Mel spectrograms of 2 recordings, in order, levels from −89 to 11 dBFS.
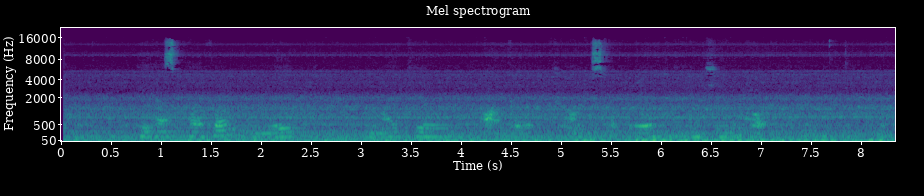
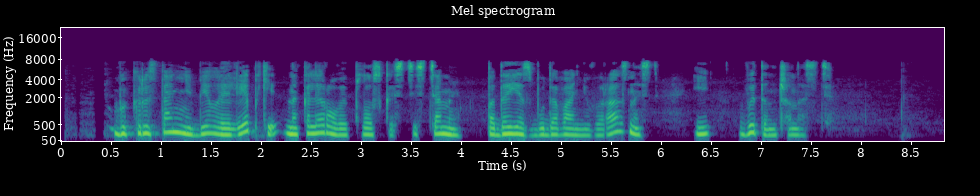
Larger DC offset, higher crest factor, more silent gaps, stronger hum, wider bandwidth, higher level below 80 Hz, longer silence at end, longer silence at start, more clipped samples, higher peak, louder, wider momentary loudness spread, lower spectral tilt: neither; about the same, 16 dB vs 16 dB; neither; neither; first, 15.5 kHz vs 7.8 kHz; first, -38 dBFS vs -56 dBFS; second, 0 s vs 1.15 s; second, 0 s vs 0.5 s; neither; second, -16 dBFS vs -4 dBFS; second, -36 LUFS vs -18 LUFS; about the same, 8 LU vs 9 LU; about the same, -6 dB/octave vs -5 dB/octave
